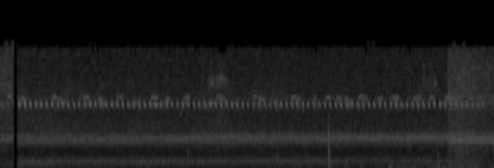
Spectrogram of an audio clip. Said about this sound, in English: Opening the box up, bees are coming out.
